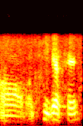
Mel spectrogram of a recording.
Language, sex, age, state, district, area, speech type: Assamese, female, 60+, Assam, Golaghat, urban, conversation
